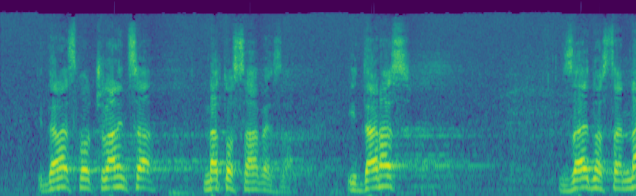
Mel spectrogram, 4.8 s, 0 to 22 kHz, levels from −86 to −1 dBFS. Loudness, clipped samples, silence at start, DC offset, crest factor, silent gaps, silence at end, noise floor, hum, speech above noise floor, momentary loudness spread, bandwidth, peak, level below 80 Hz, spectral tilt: -13 LUFS; under 0.1%; 0 s; under 0.1%; 14 dB; none; 0 s; -33 dBFS; none; 20 dB; 20 LU; 17.5 kHz; 0 dBFS; -48 dBFS; -3 dB/octave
